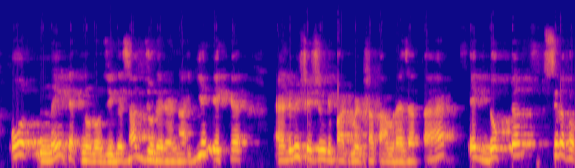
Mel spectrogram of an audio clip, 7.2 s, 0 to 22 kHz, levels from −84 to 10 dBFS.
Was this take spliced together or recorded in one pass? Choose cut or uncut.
uncut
